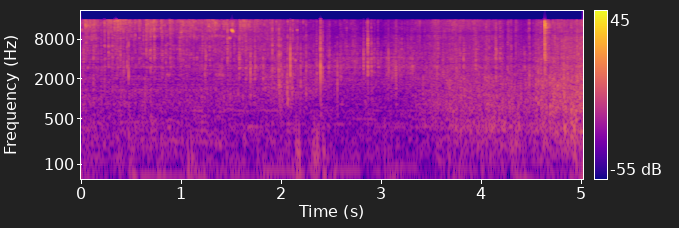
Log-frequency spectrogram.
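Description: Tyres of a pedal go-kart rolling over gravel, the noise growing louder near the end, with a few sharp clicks.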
